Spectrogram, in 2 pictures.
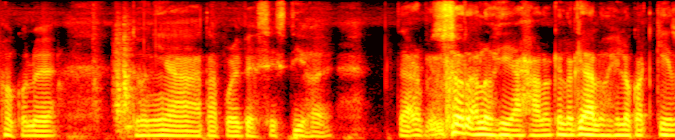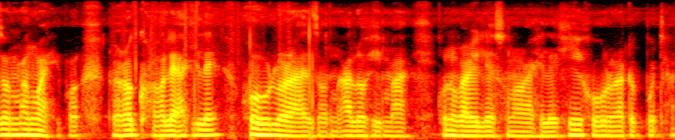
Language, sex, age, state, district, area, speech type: Assamese, male, 30-45, Assam, Nagaon, rural, spontaneous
